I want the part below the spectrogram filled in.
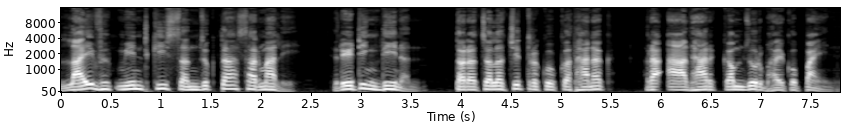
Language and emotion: Nepali, neutral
